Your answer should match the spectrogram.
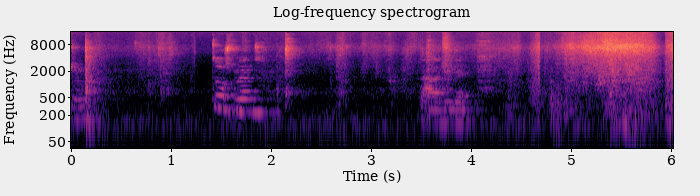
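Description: A man's voice saying a few short words, with small handling sounds of kit being put on, and a brief rustling hiss near the end.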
